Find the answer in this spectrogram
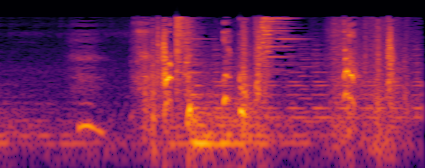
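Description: Sword-fight sound effects: metal blades clashing with ringing clangs and short shouts, starting about one and a half seconds in after a quieter opening.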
